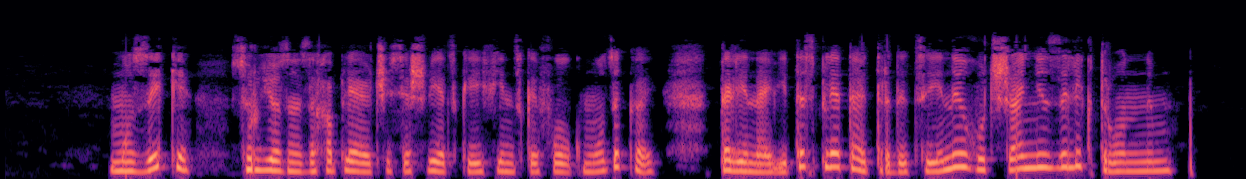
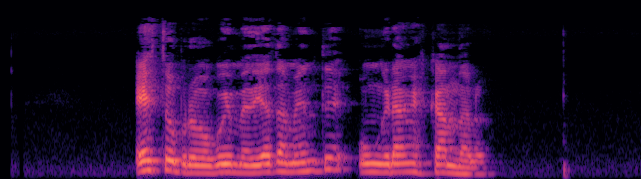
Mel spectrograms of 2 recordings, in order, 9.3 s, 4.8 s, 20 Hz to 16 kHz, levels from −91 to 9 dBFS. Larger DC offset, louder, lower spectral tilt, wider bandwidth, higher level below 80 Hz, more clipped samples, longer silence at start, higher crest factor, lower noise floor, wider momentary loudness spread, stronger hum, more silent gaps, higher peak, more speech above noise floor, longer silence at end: neither; first, -18 LUFS vs -23 LUFS; about the same, -6.5 dB/octave vs -6 dB/octave; second, 7.6 kHz vs 10.5 kHz; first, -56 dBFS vs -74 dBFS; neither; second, 0.85 s vs 1 s; about the same, 16 dB vs 20 dB; about the same, -71 dBFS vs -69 dBFS; about the same, 8 LU vs 9 LU; neither; neither; about the same, -2 dBFS vs -4 dBFS; first, 54 dB vs 47 dB; second, 0.4 s vs 1.15 s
